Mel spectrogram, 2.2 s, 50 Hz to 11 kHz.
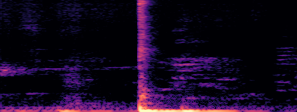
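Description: Ground Zero GZTW 12 MK2 subwoofer in a plastic paint-bucket enclosure, fed a very low test tone. A short low thump comes about half a second in; a sharp thud about a second in is followed by a deep rumble that lasts most of a second.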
